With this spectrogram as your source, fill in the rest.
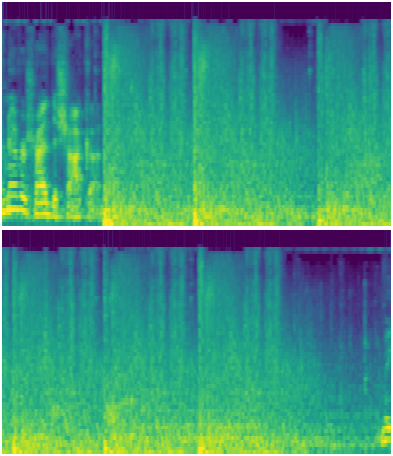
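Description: Shotgun blasts boom loudly, one after another.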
